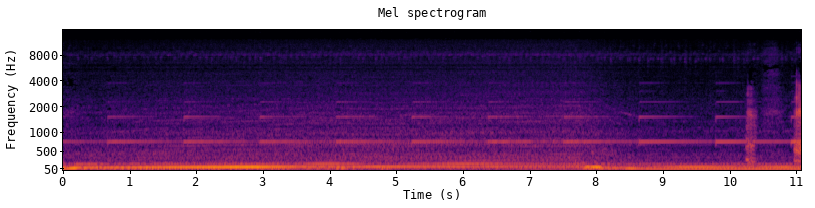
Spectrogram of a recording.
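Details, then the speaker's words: 1992 351W carbureted V8 truck on a 27°F morning, warming up: cold idle about 500 rpm rises to about 800; deep even V8 rumble with a brief lift, then smooth steady idle near 800 rpm; normal warm-up idle. "when it's cold it drops down to about 500 ish but it picks up to about 800 after a little while"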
